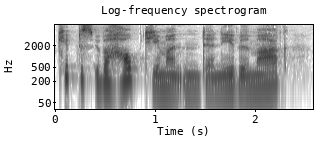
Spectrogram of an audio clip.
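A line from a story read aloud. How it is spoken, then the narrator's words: Plain question. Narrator (German): fragte Rose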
